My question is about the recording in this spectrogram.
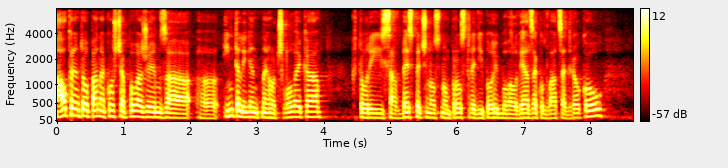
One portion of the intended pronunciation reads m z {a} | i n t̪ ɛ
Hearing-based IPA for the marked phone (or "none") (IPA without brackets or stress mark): a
